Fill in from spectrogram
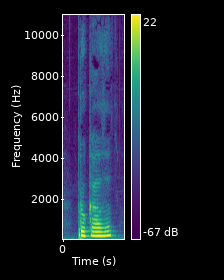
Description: Ääntäminen
IPA: /de.mɔ̃t.ʁe/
